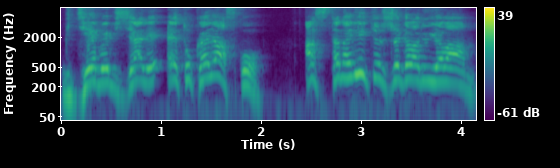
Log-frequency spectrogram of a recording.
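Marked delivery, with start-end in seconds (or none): 2.4-4.2 yelled out loud. Narrator reads a cyclist shouting at the people in a carriage: yelling. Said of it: "завопил он".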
